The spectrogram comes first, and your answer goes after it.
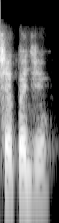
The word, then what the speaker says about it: Shopeju: Habib, did I pronounce your name well? It's Shopeju. Okay, Shopeju. Oh, thank you. So it's Habib Shopeju. You might be wondering who's Habib Shopeju. So Habib Shopeju is currently works as a machine learning engineer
